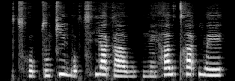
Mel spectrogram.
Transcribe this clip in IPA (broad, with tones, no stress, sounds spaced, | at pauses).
t͡sʰ o˨ p̚ s u˧ t͡ɕ ĩ˥˧ b o˨ ʔ t͡sʰ j a˥˧ k a˧ w | n̪ ẽ˨˩ h a˦ w t̪ʰ a˦ k̚ ŋ w e˦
